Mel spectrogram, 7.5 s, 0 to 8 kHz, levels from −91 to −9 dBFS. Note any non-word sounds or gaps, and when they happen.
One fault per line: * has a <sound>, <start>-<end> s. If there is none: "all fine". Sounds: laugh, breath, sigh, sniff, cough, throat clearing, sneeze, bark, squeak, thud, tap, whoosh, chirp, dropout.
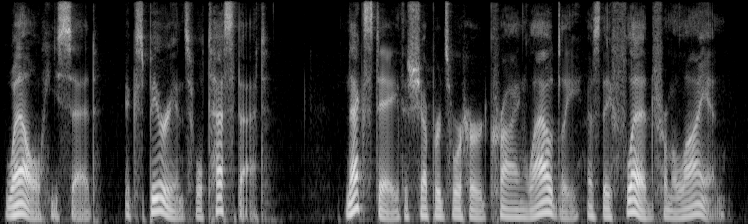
all fine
